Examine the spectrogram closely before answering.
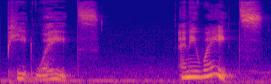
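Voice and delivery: plain reading voice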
